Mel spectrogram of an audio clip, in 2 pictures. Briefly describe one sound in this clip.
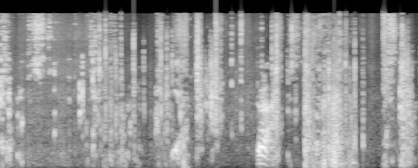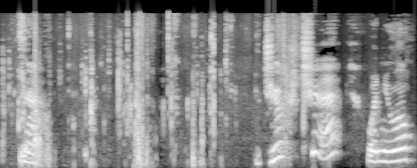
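Paper rustles and crinkles in a woman's hands.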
